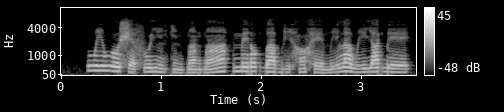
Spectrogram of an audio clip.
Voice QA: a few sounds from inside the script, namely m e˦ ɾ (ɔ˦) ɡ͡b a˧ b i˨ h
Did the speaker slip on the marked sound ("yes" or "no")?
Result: no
